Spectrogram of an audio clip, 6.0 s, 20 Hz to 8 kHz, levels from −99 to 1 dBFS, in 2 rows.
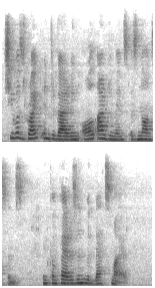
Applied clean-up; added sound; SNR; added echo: none; none; none; none.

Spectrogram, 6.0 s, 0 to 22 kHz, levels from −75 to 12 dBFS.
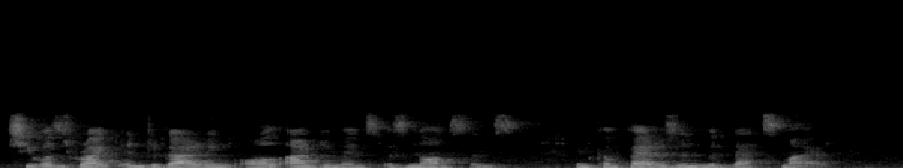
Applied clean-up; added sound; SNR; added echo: none; none; none; reverberation time 1.6 s.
